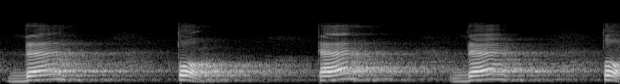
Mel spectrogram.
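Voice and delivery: ta, da, to repeated in sets with pauses; letter drill. Shown as a demonstration. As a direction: model the three letters in turn. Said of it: "Tapi dia kena".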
